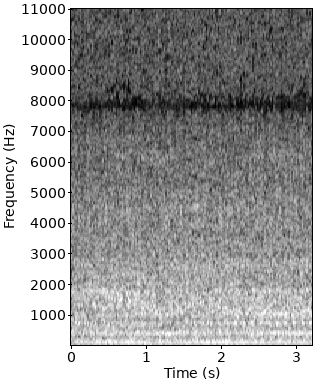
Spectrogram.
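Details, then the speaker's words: Long-unused vehicle revived, radiator cap and loose hose clip replaced: smooth even idle with steady low beat, no misses, knocks or rattles, no smoke at start or running, cooling holding pressure; engine sounds sweet. "there's your donkey no smoke when it starts up no smoke when it's running really sounds sweet"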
